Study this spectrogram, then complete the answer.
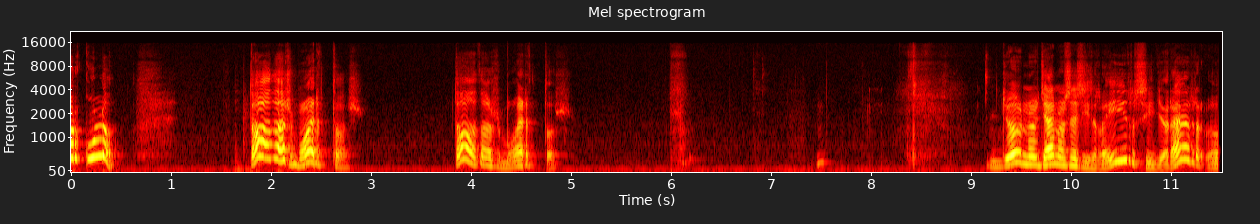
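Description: A young man speaks with animation into a close microphone, in short bursts with pauses.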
